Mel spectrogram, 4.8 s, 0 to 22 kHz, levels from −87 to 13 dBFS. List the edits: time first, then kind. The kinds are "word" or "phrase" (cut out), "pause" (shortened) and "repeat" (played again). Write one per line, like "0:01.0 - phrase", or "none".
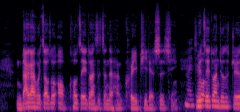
none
